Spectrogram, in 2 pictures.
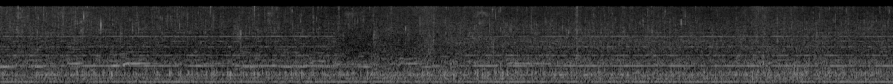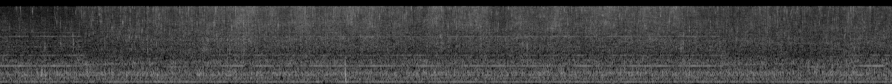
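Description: Pork ribs deep-frying in hot oil, a steady sizzle that grows louder about ten seconds in. Background music with held notes plays underneath.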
